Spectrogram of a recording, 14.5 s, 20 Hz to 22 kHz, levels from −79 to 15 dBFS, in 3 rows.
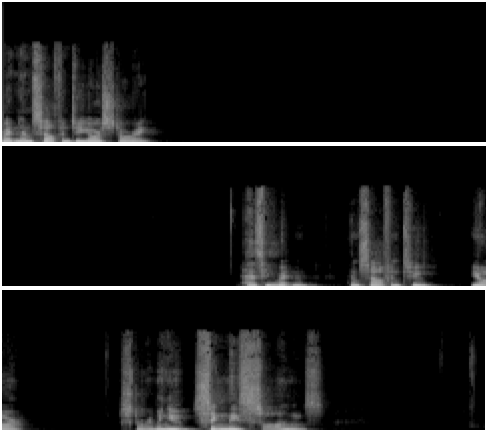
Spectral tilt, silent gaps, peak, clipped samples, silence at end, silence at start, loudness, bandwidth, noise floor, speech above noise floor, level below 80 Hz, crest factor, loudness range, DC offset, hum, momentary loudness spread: -5 dB/octave; none; -4 dBFS; under 0.1%; 1.7 s; 0 s; -20 LUFS; 16 kHz; under -90 dBFS; over 71 dB; -64 dBFS; 20 dB; 7 LU; under 0.1%; none; 14 LU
